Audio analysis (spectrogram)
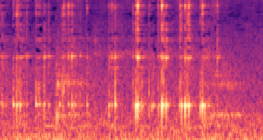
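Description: Fingernails tap and scratch a small, hollow, empty cylindrical candle holder covered in mosaic glass tiles with a metal rim, held in both hands. A quiet series of short, bright glassy clicks and light scratches is heard, a few louder taps standing out near the end. Each tap has a faint tone and dies away almost at once.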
